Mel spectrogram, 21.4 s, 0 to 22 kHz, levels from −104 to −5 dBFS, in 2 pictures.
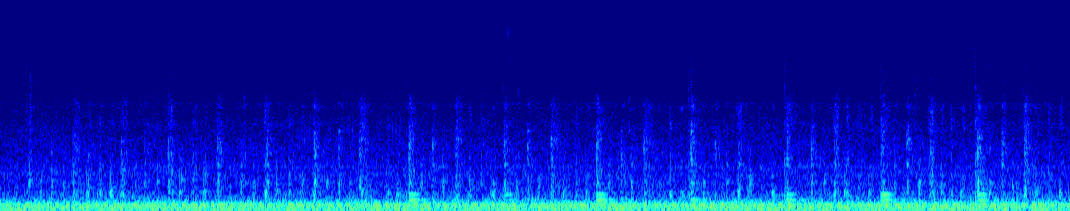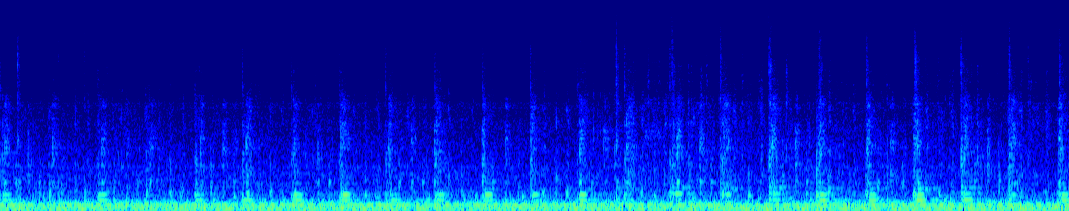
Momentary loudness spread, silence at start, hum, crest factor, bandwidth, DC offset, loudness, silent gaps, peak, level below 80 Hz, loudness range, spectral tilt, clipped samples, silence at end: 2 LU; 0 s; none; 12 dB; 8.4 kHz; under 0.1%; -61 LUFS; none; -46 dBFS; -62 dBFS; 1 LU; -8.5 dB/octave; under 0.1%; 0 s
